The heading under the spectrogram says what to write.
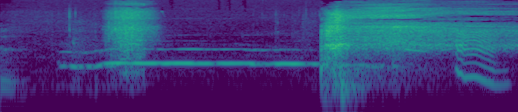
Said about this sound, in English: he's howling.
